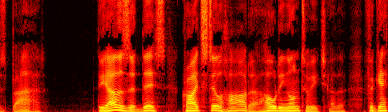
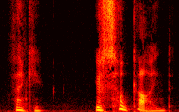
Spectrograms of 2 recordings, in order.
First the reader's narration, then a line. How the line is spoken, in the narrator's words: said, still sobbing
